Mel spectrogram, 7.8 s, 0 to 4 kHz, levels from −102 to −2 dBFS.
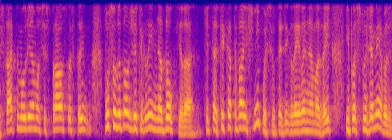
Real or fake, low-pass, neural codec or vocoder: fake; 3.6 kHz; codec, 16 kHz, 1.1 kbps, Voila-Tokenizer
